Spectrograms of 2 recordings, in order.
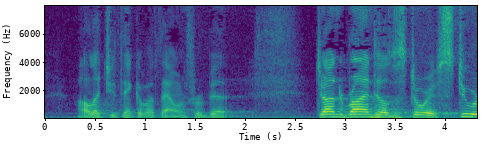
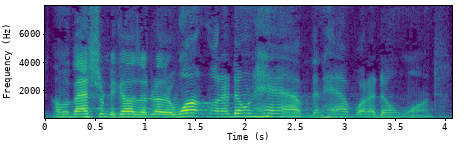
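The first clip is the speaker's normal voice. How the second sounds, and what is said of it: Crusty New England accent, John DeBrine. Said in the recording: “he'll say in his crusty New England accent,”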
